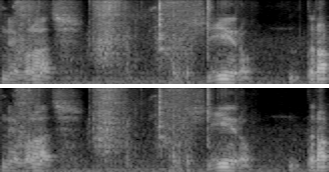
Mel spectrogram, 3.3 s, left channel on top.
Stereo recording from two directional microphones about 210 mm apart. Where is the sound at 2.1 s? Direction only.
5° right (ahead or behind).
